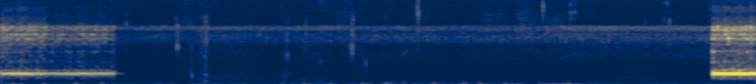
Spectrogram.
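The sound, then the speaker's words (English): An outgoing phone call ringing: a steady electronic ringback tone sounds briefly, pauses for several seconds of low background noise, then starts ringing again, clear. “Let's see what Cam's up to. Oh God. He's not gonna answer the phone.”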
